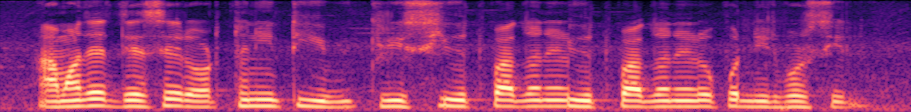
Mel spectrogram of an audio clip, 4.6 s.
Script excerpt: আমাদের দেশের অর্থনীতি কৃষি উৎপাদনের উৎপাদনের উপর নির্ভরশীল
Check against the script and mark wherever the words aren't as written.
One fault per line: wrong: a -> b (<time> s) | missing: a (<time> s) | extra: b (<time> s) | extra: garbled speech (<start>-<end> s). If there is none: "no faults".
no faults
